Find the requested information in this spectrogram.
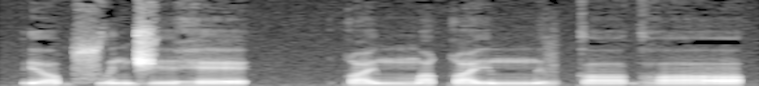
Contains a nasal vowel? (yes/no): no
